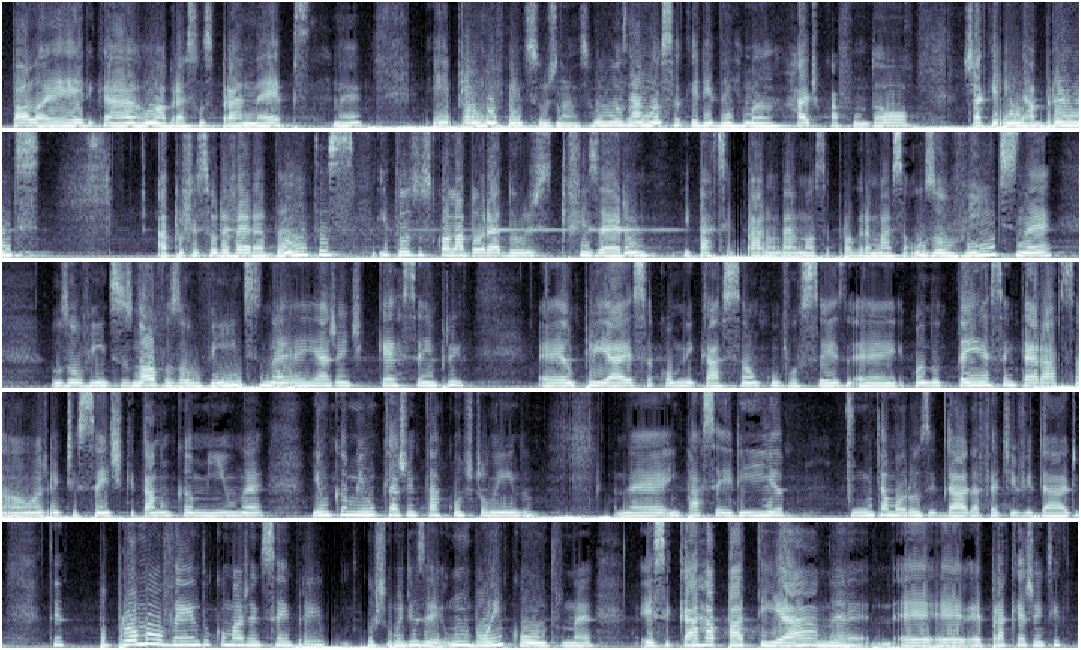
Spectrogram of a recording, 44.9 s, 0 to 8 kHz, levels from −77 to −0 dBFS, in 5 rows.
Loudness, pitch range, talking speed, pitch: -8 LUFS, 180-205 Hz, 145 wpm, 190 Hz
